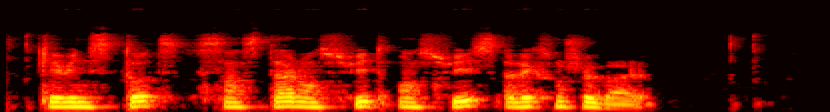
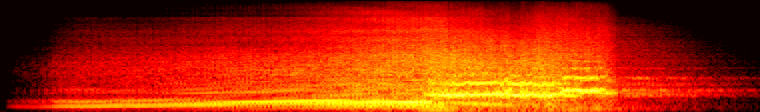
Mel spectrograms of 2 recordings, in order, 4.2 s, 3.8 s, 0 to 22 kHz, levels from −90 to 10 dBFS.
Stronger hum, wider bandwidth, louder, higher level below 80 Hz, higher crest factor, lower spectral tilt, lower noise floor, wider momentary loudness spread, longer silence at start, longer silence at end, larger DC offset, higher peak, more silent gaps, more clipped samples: neither; second, 7.2 kHz vs 18 kHz; second, -20 LUFS vs -10 LUFS; second, -62 dBFS vs -40 dBFS; about the same, 16 dB vs 12 dB; first, -8 dB/octave vs -4.5 dB/octave; first, -60 dBFS vs -44 dBFS; second, 8 LU vs 20 LU; about the same, 0.2 s vs 0.3 s; first, 0.9 s vs 0.55 s; neither; second, -4 dBFS vs 0 dBFS; neither; neither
